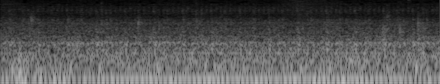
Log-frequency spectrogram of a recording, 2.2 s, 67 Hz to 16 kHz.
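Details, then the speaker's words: 80 series Land Cruiser with Cummins diesel swap and repaired NV4500 transmission, transmission tunnel now sealed, in-cab while driving: steady low deep diesel drone, no whine, drone peaks or rattles, quiet and even; normal cabin noise. "compared to the open transmission tunnel when I had first started driving it and show you the difference it's it feels not much louder than my Corolla hybrid this is what it should sound"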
